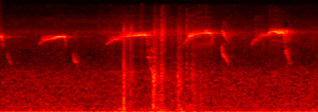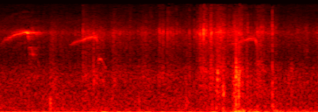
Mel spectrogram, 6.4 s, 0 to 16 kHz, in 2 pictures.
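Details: Lesser spotted eagle at its nest in Estonia on 2 August 2020, during a day of vole feeding: high, thin whistled upslurred notes repeated about once a second, with wing flaps and rustling.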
